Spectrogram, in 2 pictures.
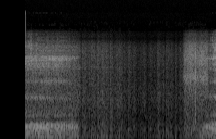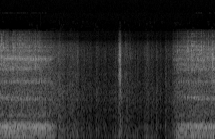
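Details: Loud, rough snores from an elderly woman (a grandmother), repeating about every three to four seconds over steady background hum, possibly an air conditioner, in a poor-quality recording: snoring.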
